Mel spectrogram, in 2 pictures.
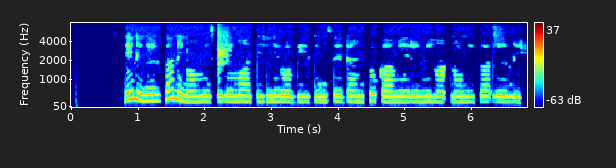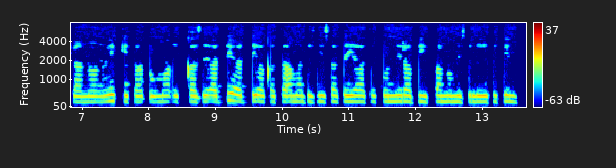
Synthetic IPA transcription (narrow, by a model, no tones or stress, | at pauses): hɪnɪlɛɾd̪ɐnɪnɔmɪsɪlɛmaːt̪ɪʃɪnɪɾobiːfɪnsɛd̪ɐnt͡ʃʊkameːɾɪnːɪɦaʔnɔnɪt̪ɐle̞ːlːɪʃɐnːɔnʊɛkːɪt̪ɐt̪ʼʊmːɐʔɛkːɐsɛɐd̪ːɪɐd̪ːɪɐkɐt̪ːɐːmɐd̪ɪzisɐt̪ɛjaːt̪ɛkːɔnːɪɾɐbiːpʼːɐnːɔmɪsɪleːt̪ɪt̪ɪnɛ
